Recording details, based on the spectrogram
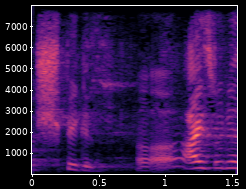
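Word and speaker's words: Spiegler: اوكي بروك شبيجلر شبيجلر الاس بي ده في الالماني بتتنطق شبيجلر عايز اقول يا سبيجلر ما حدش يعني بيدور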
